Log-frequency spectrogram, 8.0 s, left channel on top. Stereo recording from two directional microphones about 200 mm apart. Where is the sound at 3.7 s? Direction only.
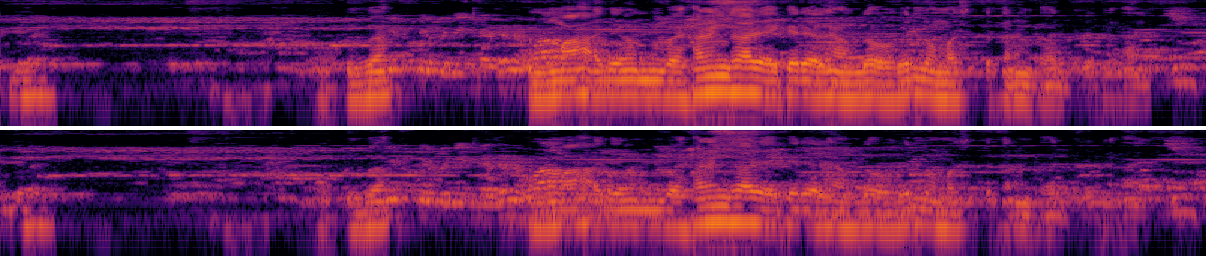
25° left (ahead or behind).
